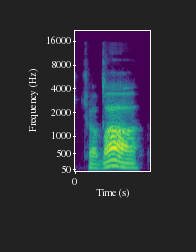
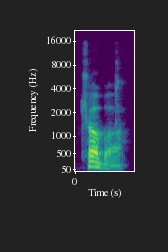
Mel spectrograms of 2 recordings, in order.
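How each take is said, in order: First: The stress is on the second syllable. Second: The stress is on the first syllable. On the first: The speaker calls it wrong. "not Chaba" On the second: The speaker calls it right. "The accent's in the beginning. So in the first accent, it's like Chaba"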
